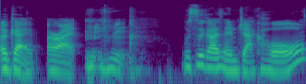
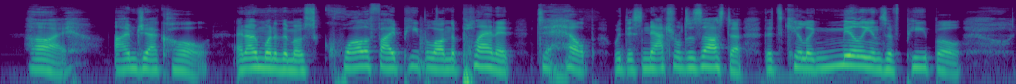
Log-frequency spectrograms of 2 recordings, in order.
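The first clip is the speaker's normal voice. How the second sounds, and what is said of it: Parody movie trailer voice. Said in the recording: “my own impression of the trailer”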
